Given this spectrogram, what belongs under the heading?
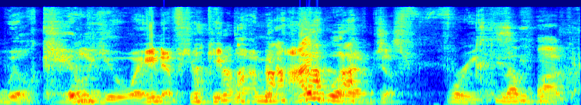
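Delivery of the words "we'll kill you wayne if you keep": sinister, evil, demonic possessed-toy voice. Voicing a toy that comes to life and threatens a child: evil demonic He-Man voice. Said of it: "in this evil, demonic voice".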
